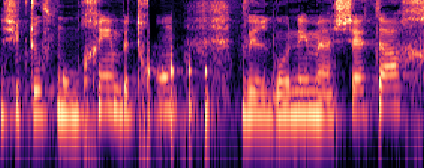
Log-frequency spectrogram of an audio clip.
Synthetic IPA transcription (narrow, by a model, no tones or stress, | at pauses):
ʃitufmumχimbetχumveiʁɡunimːeaʃetaχ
